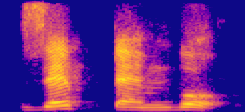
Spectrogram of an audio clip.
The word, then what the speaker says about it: September: Then der September, starting from S pronunciation Z. September.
